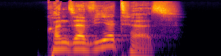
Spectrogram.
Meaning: strong/mixed nominative/accusative neuter singular of konserviert
- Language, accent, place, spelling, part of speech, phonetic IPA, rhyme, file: German, Germany, Berlin, konserviertes, adjective, [kɔnzɛʁˈviːɐ̯təs], -iːɐ̯təs, De-konserviertes.ogg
